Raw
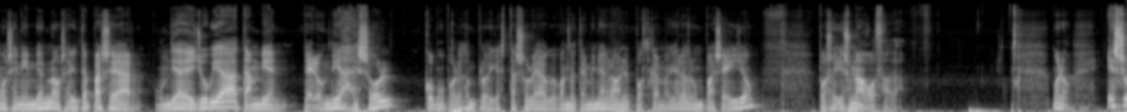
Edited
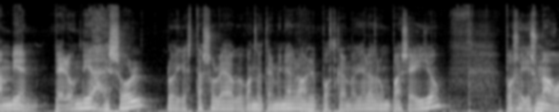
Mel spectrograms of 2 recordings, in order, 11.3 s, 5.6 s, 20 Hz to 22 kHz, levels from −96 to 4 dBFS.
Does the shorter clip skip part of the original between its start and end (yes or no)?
yes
